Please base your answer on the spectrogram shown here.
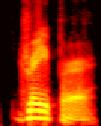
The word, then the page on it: draper: American English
